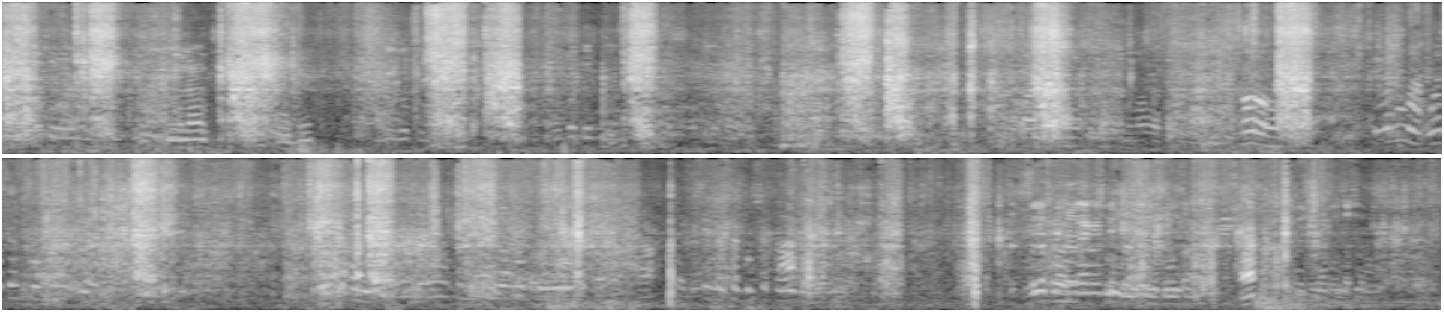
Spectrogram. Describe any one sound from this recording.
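Shovels scrape and slap through wet concrete.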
